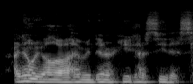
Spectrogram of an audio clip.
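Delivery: acted breathless, out-of-breath voice. Retelling running over to the family at dinner: retelling being out of breath. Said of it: "I was literally almost out of breath".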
